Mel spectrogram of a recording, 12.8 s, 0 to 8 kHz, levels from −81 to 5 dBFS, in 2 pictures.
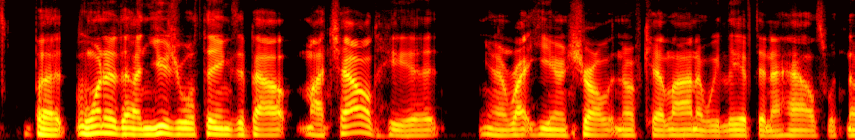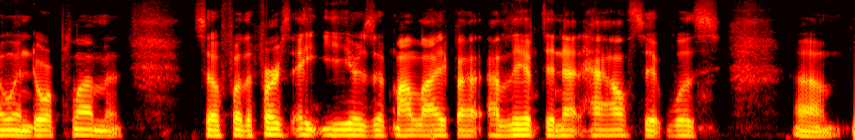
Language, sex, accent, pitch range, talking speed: English, male, American, 110-120 Hz, 205 wpm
